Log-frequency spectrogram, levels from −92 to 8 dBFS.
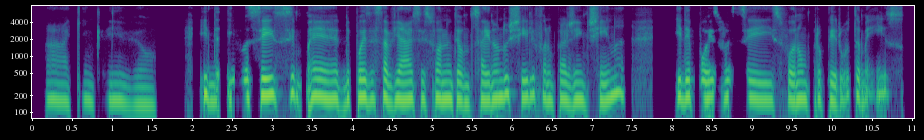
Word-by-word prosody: Ah, 170 -2 -3
que 175 - -13
incrível. 150 -4 -5 0.6
E 215 - +4
da 160 -4 -1
e 180 - -2
vocês, 200 +2 +4 0.2
eh, 185 -2 +4
depois 185 +1 +2
dessa 175 +3 +1
viagem, 170 +2 +3
vocês 170 -2 -5
foram 180 -2 +3
então, 165 -2 +1
saíram 170 +1 +1
do 205 - +3
Chile, 190 -1 0
foram 180 -4 -3
para 175 - -1
a - - +3
Argentina 170 +5 0 0.6
e 190 - +3
depois 185 0 +2
vocês 175 -2 -2
foram 170 0 +1
para 175 - -8
o - - -13
Peru 165 +4 -2
também, 205 +1 -3
é 205 - -3
isso? 220 -1 -8
175 Hz, 170 wpm, -22 LUFS, 165-190 Hz, 0.6 s, E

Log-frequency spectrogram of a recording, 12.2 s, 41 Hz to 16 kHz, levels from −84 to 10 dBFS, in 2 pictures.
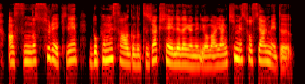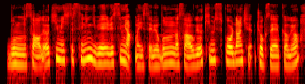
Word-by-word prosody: aslında 200 +1 0
sürekli 220 -1 -2 0.3
dopamin 230 +4 +3
salgılatacak 180 - -1
şeylere 175 -4 +4
yöneliyorlar. 150 -1 0
Yani, 165 +3 0
kimi 235 +3 +3
sosyal 220 -2 0
medya 285 +9 -2 0.5
bunu 170 -1 0
sağlıyor, 170 +5 +1
kimi 230 +4 -1
işte, 225 0 -6
senin 240 +4 +1
gibi 195 -6 -2 0.2
resim 190 +4 -2
yapmayı 155 -6 -1
seviyor, 155 0 -4
bununla 180 -1 -1
sağlıyor, 165 +3 +1
kimi 230 0 -3
spordan 205 -1 +3
çe 295 +7 -9
çok 180 -4 0
zevk 155 -1 0
alıyor. 165 +6 -1
195 Hz, 135 wpm, -24 LUFS, 170-225 Hz, 0.5 s, şeylere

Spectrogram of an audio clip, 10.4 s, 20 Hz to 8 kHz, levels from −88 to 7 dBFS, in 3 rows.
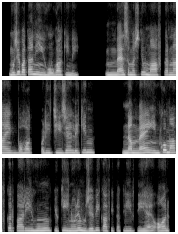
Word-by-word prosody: मुझे 215 +5 +3
पता 250 +1 +2
नहीं 235 -6 +3
होगा 195 +2 +2
कि 195 -1 -6
नहीं। 175 0 -3 0.6
मैं 185 +3 +4
समझती 220 0 0
हूँ 235 - +2
माफ़ 200 0 +2
करना 210 0 0
एक 200 -3 -3
बहुत 200 +2 -2 0.2
बड़ी 200 +2 -2
चीज़ 205 0 -1
है 225 - +1
लेकिन 235 +3 -1 0.6
ना 190 +4 +4
मैं 210 +3 +4
इनको 210 +5 +4
माफ़ 240 0 +1
कर 240 -1 -4
पा 215 -1 -2
रही 220 +1 -3
हूँ 225 +2 +1
क्योंकि 225 +2 -4
इन्होंने 215 +3 +1
मुझे 215 -3 +1
भी 245 - -3
काफ़ी 220 -1 -5
तकलीफ़ 205 0 -8
दी 185 -1 -3
है 200 +3 -2
और 220 +2 -1
210 Hz, 195 wpm, -22 LUFS, 200-225 Hz, 0.6 s, मैं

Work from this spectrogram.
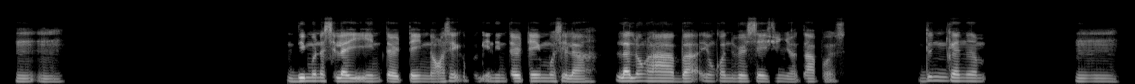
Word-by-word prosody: Mm. 135 -2 -6 2.3
Hindi 145 +2 +4
mo 160 - -3
na 155 -1 +2
sila 150 - +6
i-entertain 140 -1 +3
no 130 - -2
kasi 155 +3 +1
kapag 155 -5 -6
inentertain 150 +1 +2
mo 150 - -4
sila, 135 -2 -1 0.2
lalong 155 +1 +4
hahaba 145 -2 +2
yung 150 - -5
conversation 140 -1 -1
niyo 125 -2 -7
tapos, 130 - -4 0.7
dun 175 +3 -5
ka 160 - +5
na 155 -1 -3 0.9
mm. 140 -2 -8
145 Hz, 115 wpm, -24 LUFS, 135-150 Hz, 2.3 s, sila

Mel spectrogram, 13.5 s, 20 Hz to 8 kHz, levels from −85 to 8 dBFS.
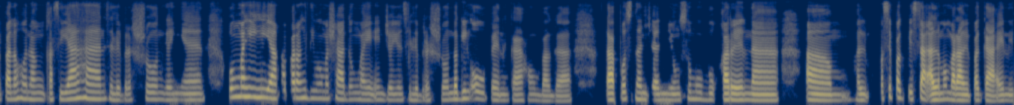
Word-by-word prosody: panahon 200 +1 0
ng 190 0 -3
kasiyahan, 200 +2 0
selebrasyon 185 +1 -6
ganiyan. 175 0 -5 0.3
Kung 255 +2 +1
mahihiya 245 -4 +4
ka 225 - -4
parang 230 0 +1
hindi 220 -1 -8
mo 215 - -7
masyadong 190 -3 -3
mae-enjoy 175 -1 -6
yung 180 - -14
selebrasyon. 175 +1 -7
Maging 195 +3 0
open 175 -5 -4
ka 165 0 -2
kung 165 -1 -10
baga. 145 -1 -4 0.5
Tapos 185 +3 +5
nandiyan 175 -3 -1
yung 170 0 -5
sumubok 190 -4 -6
ka 180 0 +6
rin 175 0 +3
na, 165 -1 +2 0.3
um, 165 -2 +2
hal 170 0 -2 0.2
kasi 240 +7 -1
pagpista 220 -5 +3
alam 180 +1 +7
mo 195 - -1
maraming 170 -3 +5
pagkain, 160 -1 +1
180 Hz, 155 wpm, -23 LUFS, 170-200 Hz, 0.5 s, alam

